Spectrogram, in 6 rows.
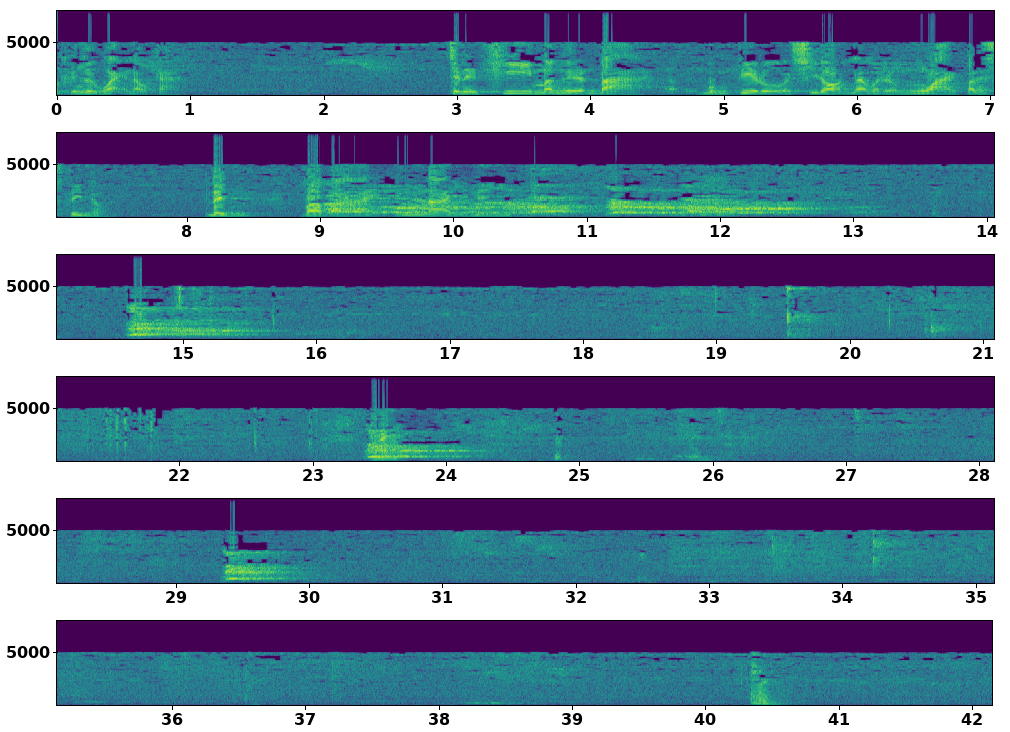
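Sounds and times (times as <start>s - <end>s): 
speech: 0.1s - 1.0s, 3.0s - 10.6s
dog barking: 9.0s - 13.3s, 14.6s - 15.8s, 23.4s - 24.4s, 29.4s - 30.2s.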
